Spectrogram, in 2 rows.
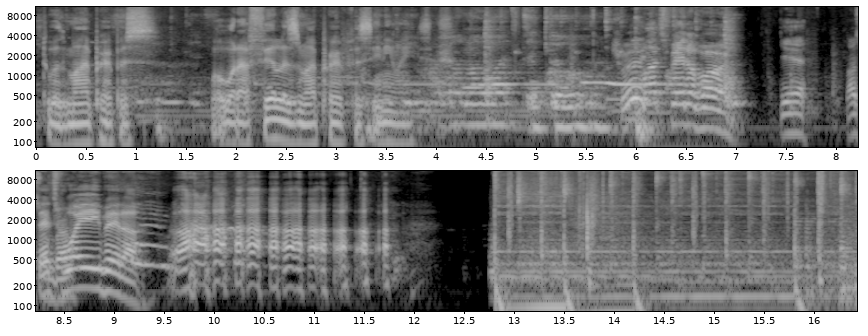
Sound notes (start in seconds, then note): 9.2 men laugh; 12.8 upbeat music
